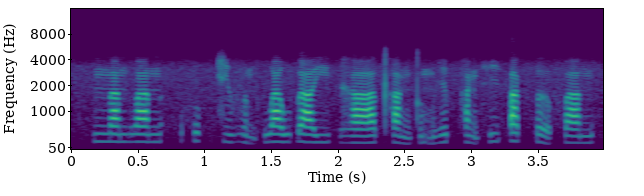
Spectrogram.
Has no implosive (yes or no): no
